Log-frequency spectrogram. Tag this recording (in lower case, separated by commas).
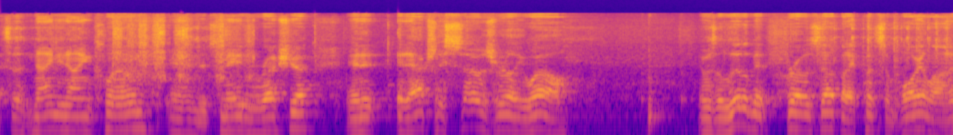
speech, sewing machine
